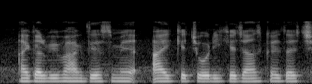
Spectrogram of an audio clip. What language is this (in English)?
Maithili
